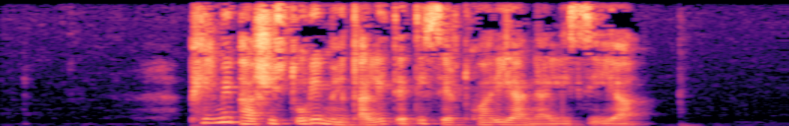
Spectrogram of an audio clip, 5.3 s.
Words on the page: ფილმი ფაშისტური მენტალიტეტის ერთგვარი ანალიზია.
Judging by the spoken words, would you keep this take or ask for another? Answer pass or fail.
pass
